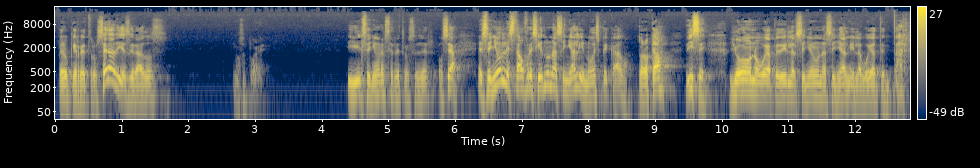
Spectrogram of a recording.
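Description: A man's voice: medium pitch, lively intonation, mellow. A man preaching a sermon, explaining a scripture passage step by step and asking his listeners questions as he goes. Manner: explains step by step, pausing to ask the congregation.

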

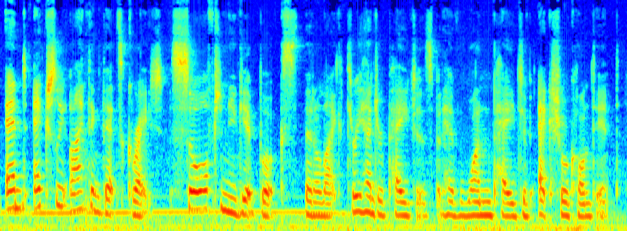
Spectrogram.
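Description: A New Zealand woman chats casually as a podcast co-host, giving frank, opinionated views. Her voice sits slightly low for a woman. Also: moderate pace, noisy background. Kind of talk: casual review chat.

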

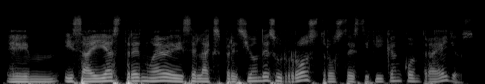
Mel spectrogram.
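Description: A man's voice: medium pitch, a little slow, mellow, no echo, clean studio sound. A man giving a conversational sermon, acting out sample replies to a spouse. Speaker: preacher. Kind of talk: sermon on marriage communication.

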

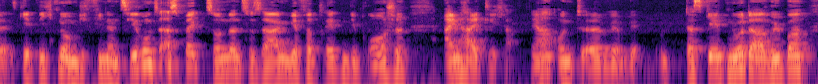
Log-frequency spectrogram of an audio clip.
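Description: A man's voice: medium pitch, a little mellow. Hesitant man, guest on a podcast. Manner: hesitant, thoughtful, many fillers and restarts. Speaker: association managing director, guest. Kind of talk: podcast interview.

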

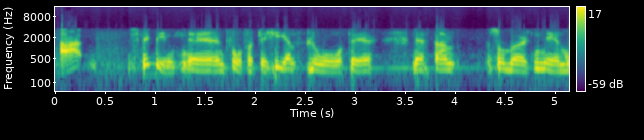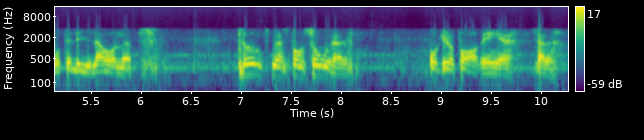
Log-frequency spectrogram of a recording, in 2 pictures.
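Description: A man's voice: medium pitch, phone-quality sound, slight background noise. A man doing live rally commentary, chatty with a dry sense of humor.

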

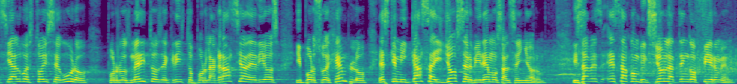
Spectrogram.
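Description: A young preacher with a high, ringing voice speaks earnestly to his congregation. He keeps turning to the listener with a direct question. His voice carries through a reverberant church hall. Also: sharp tone. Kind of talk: sermon. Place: church auditorium.

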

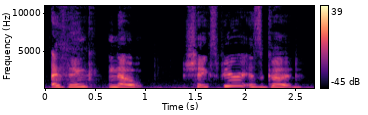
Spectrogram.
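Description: A woman's voice: fairly high pitch, sing-song, takes it slowly, sharp tone. Young woman, podcast co-host, giggly casual storytelling, lots of "like", noisy recording. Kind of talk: casual chat. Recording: noisy background.

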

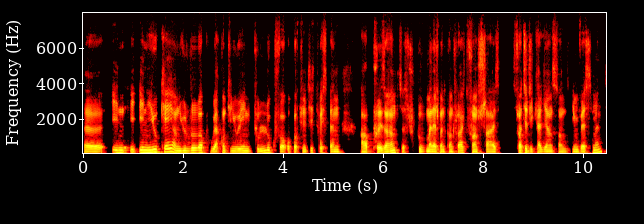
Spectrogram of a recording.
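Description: A man's voice: fairly low pitch, moderate pace, no room sound, muffled recording. A man with a French accent answering in a business interview, hesitant, with many fillers and restarts. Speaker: hospitality executive.

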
